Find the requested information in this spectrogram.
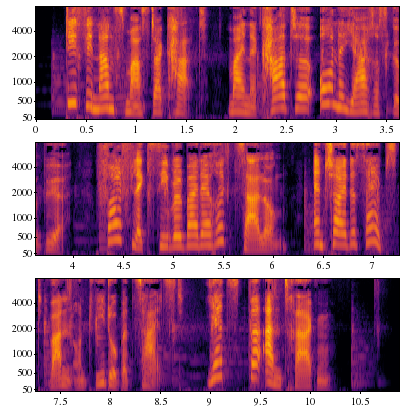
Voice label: german e-learning

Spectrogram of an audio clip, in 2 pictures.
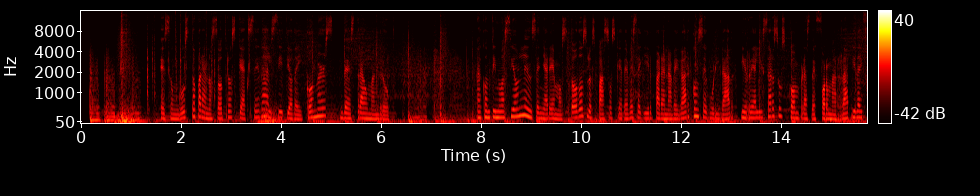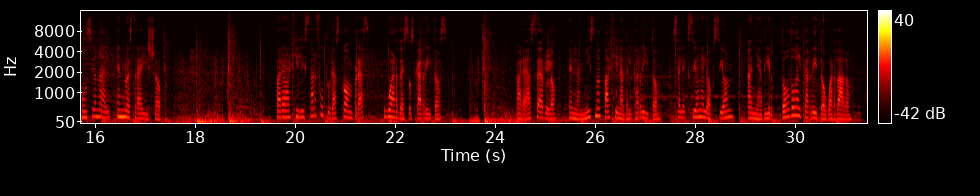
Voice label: Spanish Latin American explainer videos

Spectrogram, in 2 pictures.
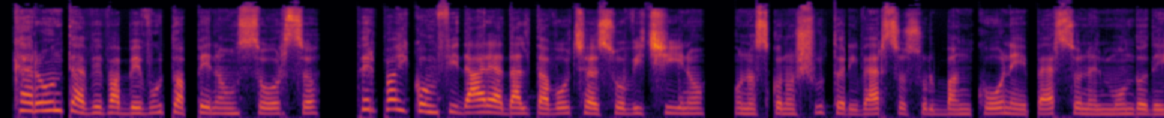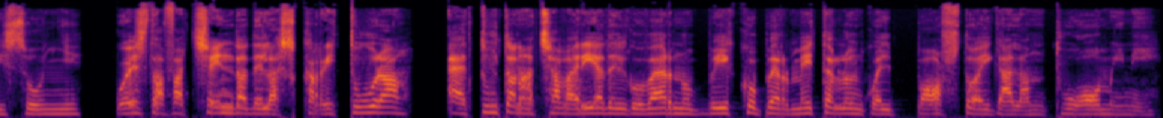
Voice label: italian narration

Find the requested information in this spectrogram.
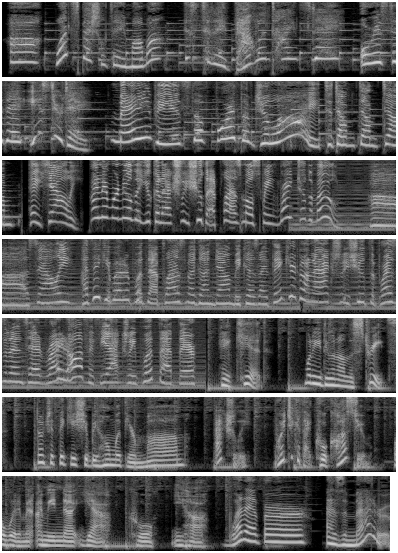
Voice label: English canadian animation

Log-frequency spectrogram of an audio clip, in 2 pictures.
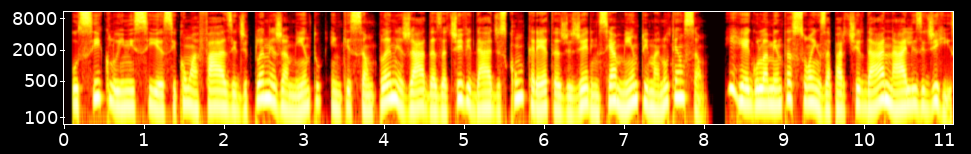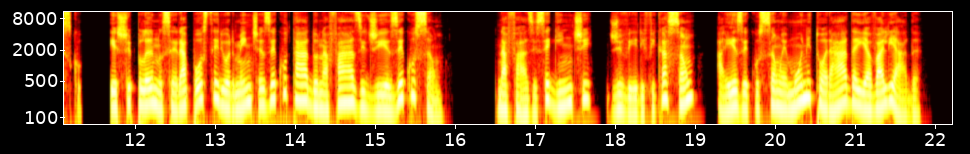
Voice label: portuguese brazilian e-learning

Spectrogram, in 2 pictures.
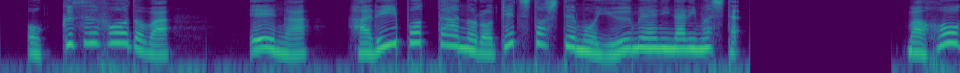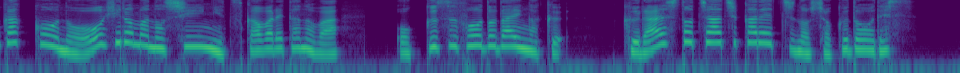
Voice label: Japanese audiobooks

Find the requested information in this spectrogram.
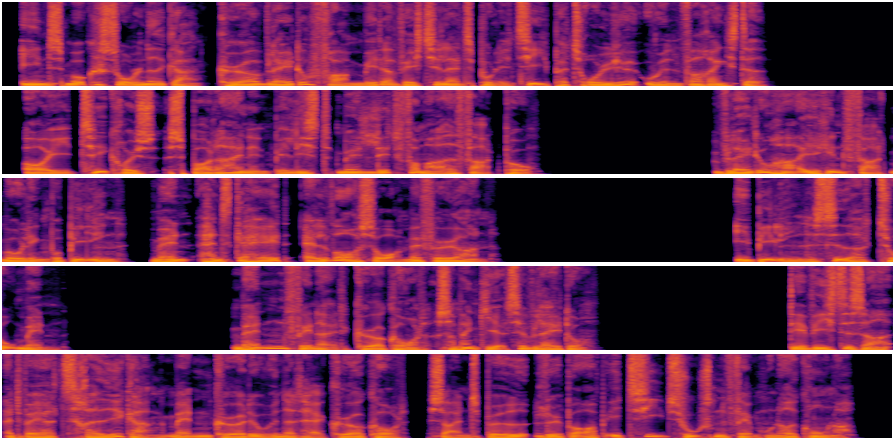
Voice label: danish documentaries

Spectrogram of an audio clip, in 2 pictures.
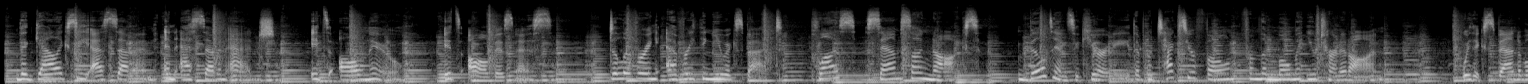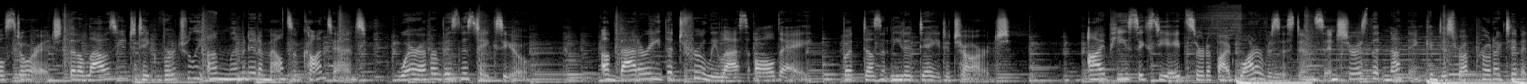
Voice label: english canadian corporate videos

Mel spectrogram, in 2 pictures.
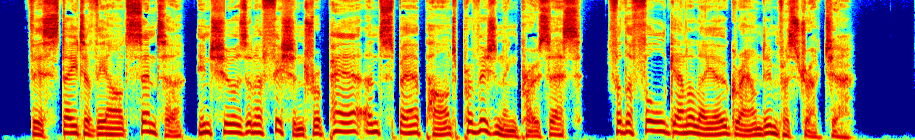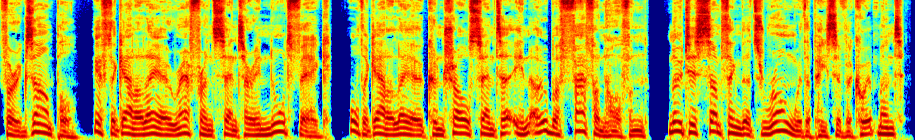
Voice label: english british training e-learning

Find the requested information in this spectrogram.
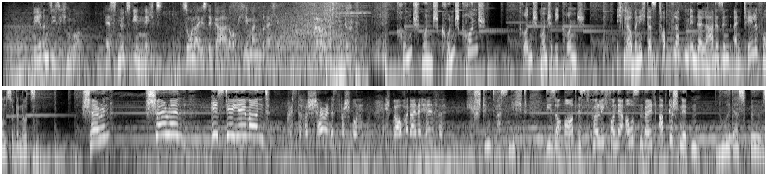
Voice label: german video games

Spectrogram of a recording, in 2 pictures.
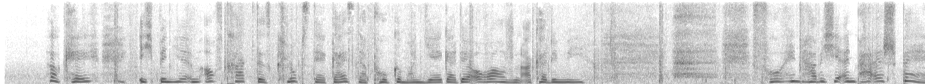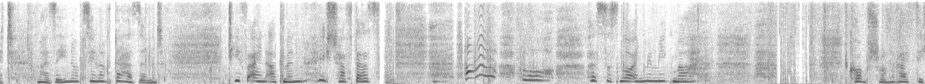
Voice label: german animation, german voice actors

